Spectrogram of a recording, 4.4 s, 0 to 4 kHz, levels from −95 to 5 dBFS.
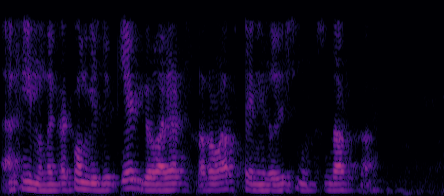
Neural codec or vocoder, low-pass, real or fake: codec, 16 kHz, 2 kbps, FreqCodec, smaller model; 3.6 kHz; fake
